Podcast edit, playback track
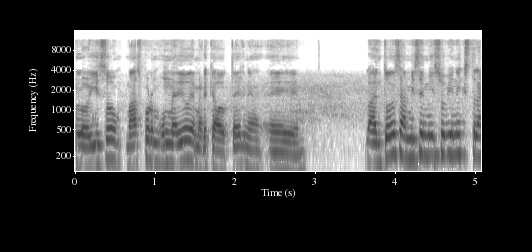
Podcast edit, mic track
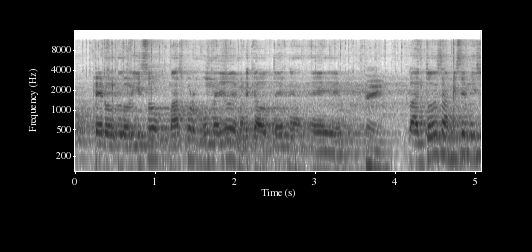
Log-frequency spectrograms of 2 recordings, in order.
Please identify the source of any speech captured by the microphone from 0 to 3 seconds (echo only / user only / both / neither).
echo only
